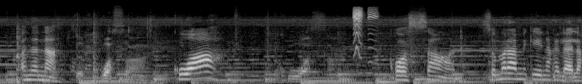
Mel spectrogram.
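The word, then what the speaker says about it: croissant: silent daw yung when you say the word crossan you don't need to say the T ano na quason kwa quasan quasan So marami kayong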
